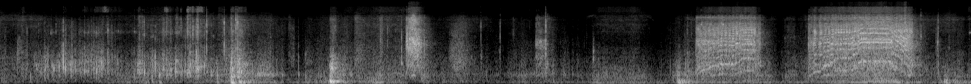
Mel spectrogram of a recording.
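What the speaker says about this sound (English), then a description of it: "Let's drive in a couple more screws." A power tool drives screws in several short bursts, buzzing whirs starting and stopping with quiet gaps between them, the last runs longer and louder, close by with no talking.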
